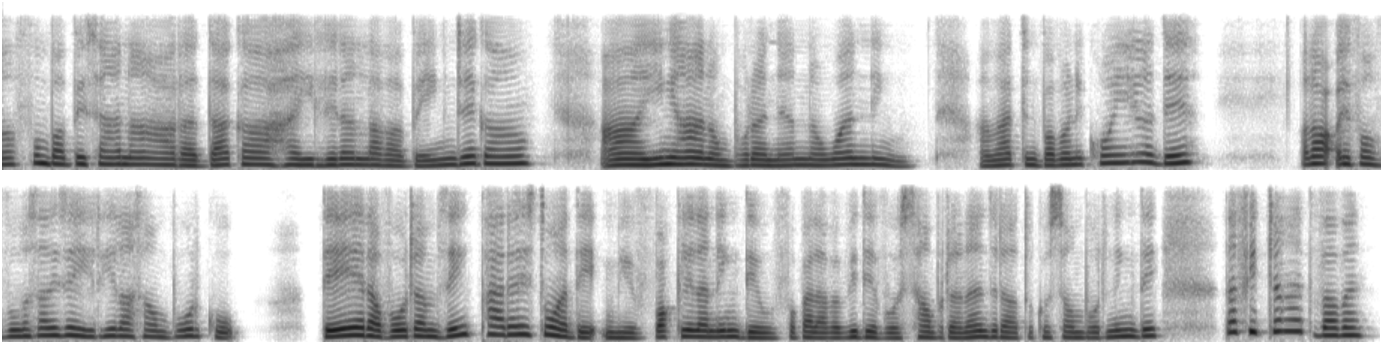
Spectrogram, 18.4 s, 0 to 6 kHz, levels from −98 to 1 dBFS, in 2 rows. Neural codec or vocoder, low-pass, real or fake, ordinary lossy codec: codec, 16 kHz, 0.3 kbps, FocalCodec; 5.4 kHz; fake; none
